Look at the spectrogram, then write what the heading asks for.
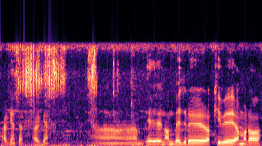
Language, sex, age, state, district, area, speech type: Odia, male, 18-30, Odisha, Jagatsinghpur, rural, spontaneous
